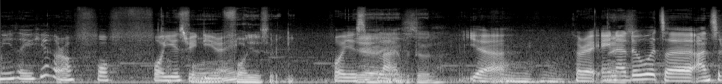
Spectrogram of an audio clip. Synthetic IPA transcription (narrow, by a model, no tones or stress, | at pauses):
misajuhiəəɹãʊ̃nfɔ | fɔjiəsɹɛdiɹa̰ɪɔjisɹɛ̰di | fɔjiəpla̰stuja | kɔɹɛk̚tɛ̃nadəwədsəʔãnsə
